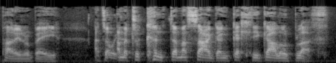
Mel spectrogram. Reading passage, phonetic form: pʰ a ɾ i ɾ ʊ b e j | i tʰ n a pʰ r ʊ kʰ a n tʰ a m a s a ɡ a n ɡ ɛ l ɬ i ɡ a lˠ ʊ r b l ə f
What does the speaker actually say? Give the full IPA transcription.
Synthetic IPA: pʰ a ɾ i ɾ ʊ b e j | a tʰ m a tʰ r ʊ kʰ ə n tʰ a m a s a ɡ a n ɡ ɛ ɬ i ɡ a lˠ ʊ r b l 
